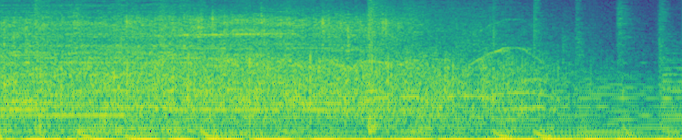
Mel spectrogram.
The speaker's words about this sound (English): The crowd's going wild. We can barely hear ourselves talk.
